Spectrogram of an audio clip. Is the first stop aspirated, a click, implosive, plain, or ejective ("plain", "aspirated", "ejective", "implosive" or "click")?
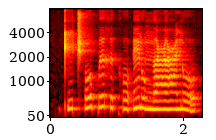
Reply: ejective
